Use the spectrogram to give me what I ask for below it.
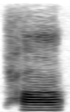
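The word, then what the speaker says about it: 她: Los tres se pronuncian igual, pero cuando se escriben, difieren. El primero, este que está aquí, es ta para hombre. El segundo, este que está acá, es ta para mujer.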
